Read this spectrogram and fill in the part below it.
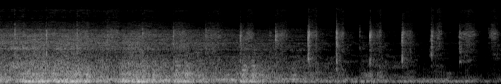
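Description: A brush scrubs briskly over a hard surface.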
